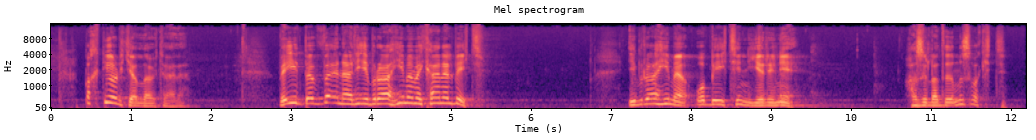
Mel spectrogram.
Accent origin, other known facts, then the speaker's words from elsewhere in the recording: Erzurum, Turkey; Erzurum'da doğdum, büyüdüm. Dindar bir çevre, değil mi? Annem Müslüman, babam Müslüman.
